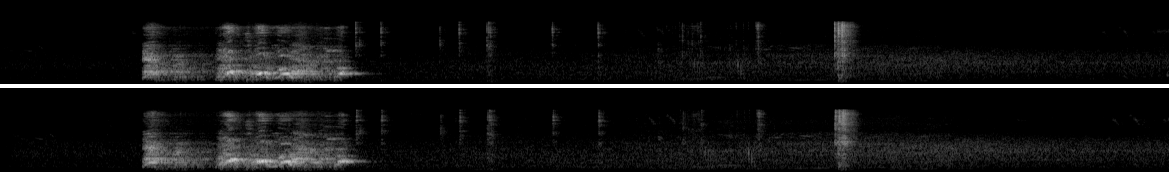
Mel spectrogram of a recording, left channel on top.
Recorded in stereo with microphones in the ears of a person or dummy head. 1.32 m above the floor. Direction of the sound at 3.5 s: 70° left (ahead or behind).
